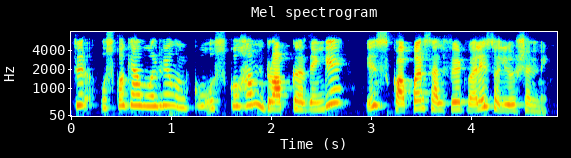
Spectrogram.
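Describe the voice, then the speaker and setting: A woman teaching a science lesson, reading textbook lines slowly and explaining each step, often asking "okay?" to check along. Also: high-pitched, expressive, pushed and bright. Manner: reads English textbook lines slowly, explains fast in Hindi. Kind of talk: online lesson mixing Hindi and English.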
